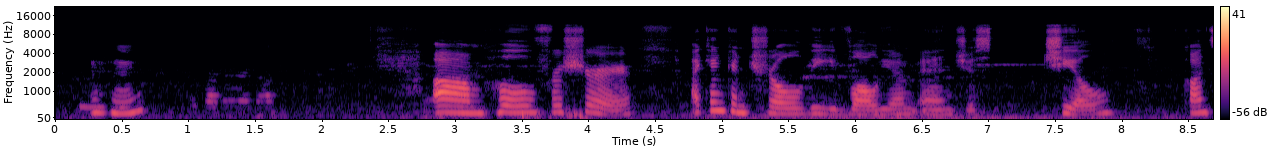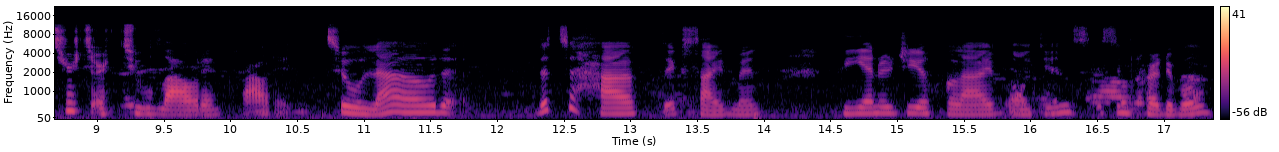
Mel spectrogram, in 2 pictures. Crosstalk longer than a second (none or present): none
